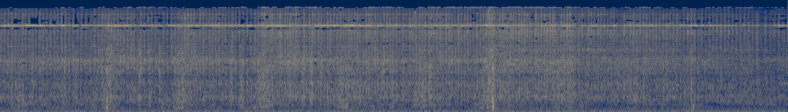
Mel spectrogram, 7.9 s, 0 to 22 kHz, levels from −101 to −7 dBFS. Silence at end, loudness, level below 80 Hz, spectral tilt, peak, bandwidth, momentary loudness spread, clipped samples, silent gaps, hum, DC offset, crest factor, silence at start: 0 s; -34 LUFS; -68 dBFS; 1.5 dB/octave; -18 dBFS; 17 kHz; 7 LU; under 0.1%; none; none; under 0.1%; 20 dB; 0 s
